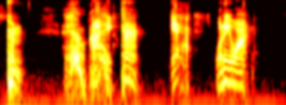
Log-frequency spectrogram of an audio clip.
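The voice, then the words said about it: Gnome character voice. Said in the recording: “just pretend I'm doing a gnome voice”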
